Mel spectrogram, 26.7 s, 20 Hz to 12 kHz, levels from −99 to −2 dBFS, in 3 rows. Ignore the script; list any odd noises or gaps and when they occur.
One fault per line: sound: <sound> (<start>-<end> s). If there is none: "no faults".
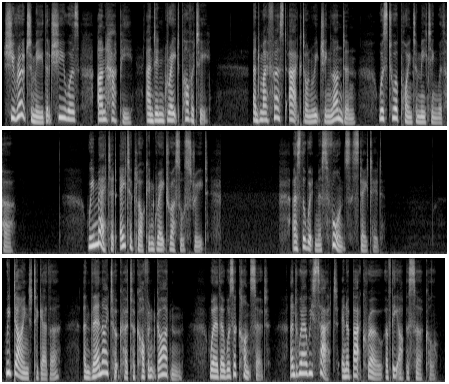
no faults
